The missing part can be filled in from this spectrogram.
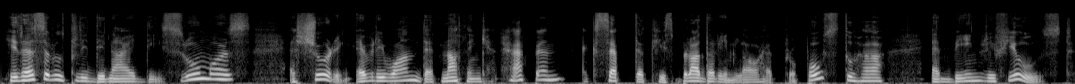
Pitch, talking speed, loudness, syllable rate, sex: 160 Hz, 135 wpm, -20 LUFS, 4.7 syllables/s, female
